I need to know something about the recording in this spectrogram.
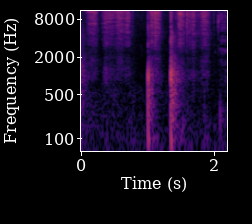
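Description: Chalk writing on a chalkboard: faint scratching strokes, with two sharp taps of the chalk against the board about a second in.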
